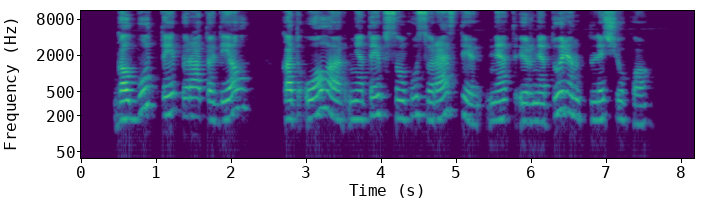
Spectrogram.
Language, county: Lithuanian, Vilnius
